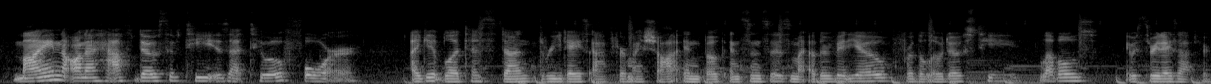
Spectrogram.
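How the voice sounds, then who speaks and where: A man speaks at a fairly slow pace with a medium pitch and ordinary pitch variation. Music plays in the background. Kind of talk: casual talk to camera.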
